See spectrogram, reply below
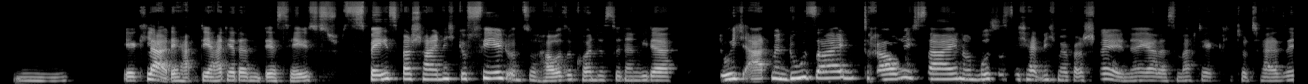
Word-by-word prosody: Mhm. 170 0 -11 0.5
Ja 180 0 +2
klar, 220 +5 +5
dir 165 +1 +1
ha 160 0 -3
dir 180 -2 +3
hat 185 +2 -1
ja 190 - +2
dann 175 -4 -2
der 170 0 +1
Safe 165 -1 -1
S 180 -2 -4 0.3
Space 260 +5 +4
wahrscheinlich 250 +1 +2
gefehlt 275 +2 +3
und 205 -1 -4
zu 195 -6 -7
Hause 185 +6 -1
konntest 200 -1 -5
du 195 - -7
dann 185 -1 -7
wieder 190 -1 +1 0.5
durchatmen, 245 - +2
du 290 +4 +6
sein, 295 -1 +1
traurig 285 +3 0
sein 245 +1 +2
und 225 -1 -4
musstest 235 -1 -5
dich 225 0 -8
halt 215 - -2
nicht 220 0 -8
mehr 190 - -7
verstellen, 190 0 -4
ne? 185 +2 -5
Ja, 185 -1 -2
das 170 0 -9
macht 180 +2 -13
ja 185 - -8
k 175 - -27 0.2
total 175 -1 -8
Sinn. 195 +2 -6
200 Hz, 195 wpm, -21 LUFS, 180-250 Hz, 0.5 s, du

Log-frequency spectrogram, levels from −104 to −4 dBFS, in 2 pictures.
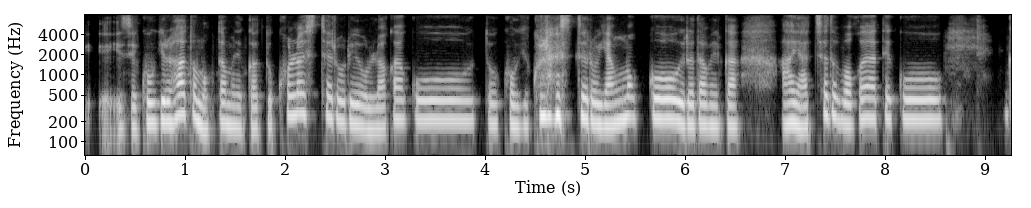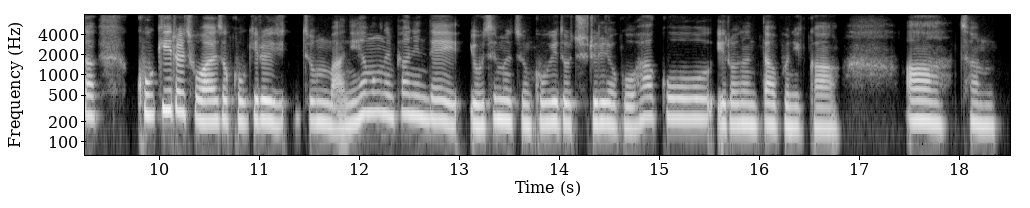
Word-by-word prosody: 이 - - -15
이제 165 +1 -6
고기를 195 +4 +2
하도 255 -2 +3
먹다 170 +3 -2
보니까 165 -2 -3
또 - - -6
콜레스테롤이 245 -6 -1
올라가고 210 +5 -1
또 185 -1 -4
거기에 180 -1 -4
콜레스테롤 240 -5 +2
약 180 +2 +2
먹고 220 -2 +4
이러다 185 0 0
보니까 175 0 -3 0.4
아 190 +1 +2
야채도 195 +9 -1
먹어야 215 +4 0
되고 215 -1 0 0.6
그러니까 250 -2 -1 0.3
고기를 275 +2 +3
좋아해서 210 -2 +3
고기를 205 +1 +3
이제 190 0 -5
좀 200 -1 -2
많이 185 +4 0
해 - - +1
먹는 265 -2 -1
편인데 225 -6 0
요즘은 200 +3 +2
좀 185 -2 -2
고기도 195 0 +1
줄이려고 185 -2 -1
하고 225 0 -1
이러는 185 -1 -1
다 190 0 0
보니까 165 -1 -3 0.7
아 200 -4 +2
참 185 -3 -3
205 Hz, 320 characters per minute, -23 LUFS, 185-225 Hz, 0.7 s, 먹고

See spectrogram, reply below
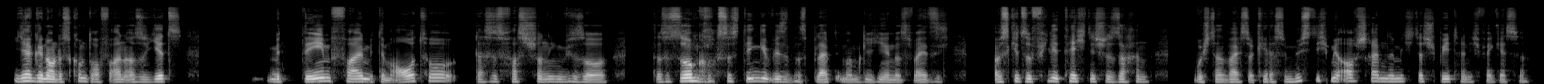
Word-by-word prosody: Ja, 155 +3 +7
genau, 135 -3 +8
das 120 +1 -3
kommt 145 -3 -3
drauf 115 -1 -4
an. 115 0 0
Also 115 +2 -3
jetzt 130 +4 +1 0.8
mit 120 +2 -5
dem 145 +5 +8
Fall, 135 -1 +3
mit 125 -1 0
dem 95 - -3
Auto, 155 +2 +2 0.2
das 115 +3 -7
ist 130 -1 -4
fast 125 +2 -5
schon 125 -2 -3
irgendwie 125 +1 -5
so 110 -2 0 0.4
das 120 +2 -6
ist 130 - -3
so 150 0 +10
'n 155 - +8
großes 140 +1 -3
Ding 140 +2 +3
gewesen, 125 -5 0
das - - -9
bleibt - - -1
in - - -8
meinem 110 +1 -6
Gehirn, 110 -1 -5
das 105 - -7
weiß 110 +3 -3
ich. 120 - -15 0.4
Aber - - -1
es 125 - +2
gibt 145 -1 -2
so 130 - +3
viele 145 +2 0
technische 135 -3 -1
Sachen, 120 0 -5 0.4
wo - - -7
ich 120 - -6
dann 110 -2 -4
weiß: 115 -1 -2
„Okay, 120 +4 -6
das 115 +1 -7
müsste 145 +8 -4
ich - - -8
mir 145 - -1
aufschreiben, 150 -2 -1
damit 135 0 -2
ich - - -16
das 135 -1 -4
später 130 -2 -4
nicht 115 - -12
vergesse“. 105 0 -9
125 Hz, 225 wpm, -23 LUFS, 115-140 Hz, 0.8 s, so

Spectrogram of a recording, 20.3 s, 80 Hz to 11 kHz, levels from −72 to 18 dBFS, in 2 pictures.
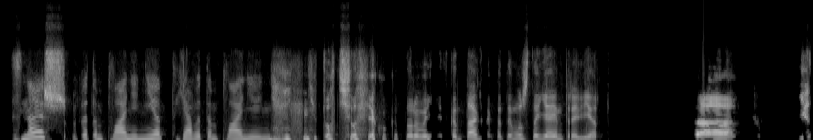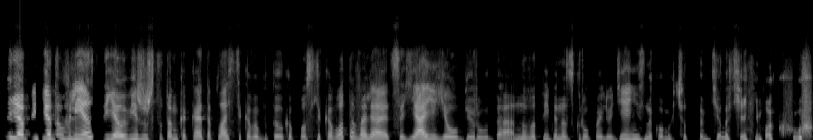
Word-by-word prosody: Ты 235 - -9
знаешь, 360 +10 +5
в 225 +3 -21
этом 265 -2 -7
плане 245 -1 -3
нет, 275 +8 -3
я 230 0 -4
в 240 - -9
этом 225 -2 -8
плане 220 -1 -5
не 220 +5 -4
не 275 +1 -5
тот 285 -1 -5
человек, 270 +1 +3
у 255 - -15
которого 250 -2 -5
есть 470 - -10
контакты, 250 +4 -2
потому 255 +2 -8
что 265 -1 -3
я 235 -1 0
интроверт. 235 +1 -5 1.2
Да! 145 -1 +9 0.8
Если 375 -6 0
я 305 -2 +11
приеду 295 -1 +2
в 260 - -9
лес 290 +7 +6
и 255 - -5
я 250 0 +4
увижу, 250 0 -2
что 235 -1 -3
там 235 -2 -7
какая-то 230 -1 -6
пластиковая 225 -1 -7
бутылка 215 +1 -12
после 215 +1 -12
кого-то 320 - -8
валяется, 205 -8 -2
я 205 +2 +3
ее 220 -3 -3
уберу, 190 -2 -9
да. 195 +3 -9
Но 210 +1 -11
вот 215 +1 -11
именно 225 -3 -10
с 190 - -10
группой 220 -4 -14
людей 205 +7 -6
незнакомых, 210 -2 -12
чё-то 210 - -10
там 215 -1 -15
делать 210 - -10
я - - -5
не - - -13
могу. 350 +2 -9
235 Hz, 165 wpm, -20 LUFS, 215-260 Hz, 1.2 s, я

